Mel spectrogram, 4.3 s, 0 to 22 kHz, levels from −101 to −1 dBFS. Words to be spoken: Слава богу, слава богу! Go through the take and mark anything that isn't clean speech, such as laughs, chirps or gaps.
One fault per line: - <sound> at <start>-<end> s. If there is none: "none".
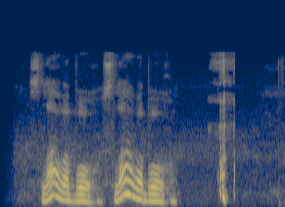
- laugh at 3.1-3.5 s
